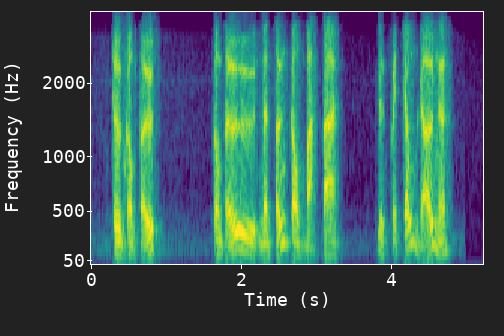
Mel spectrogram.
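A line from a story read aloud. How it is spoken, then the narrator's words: Lowered voice. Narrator (Vietnamese): Dương Tiêu hạ giọng nói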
